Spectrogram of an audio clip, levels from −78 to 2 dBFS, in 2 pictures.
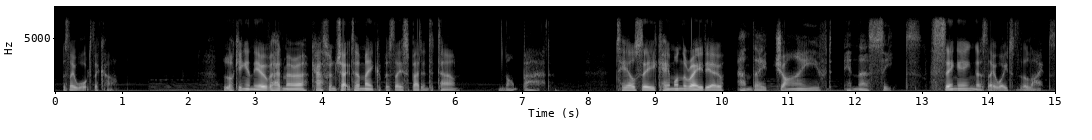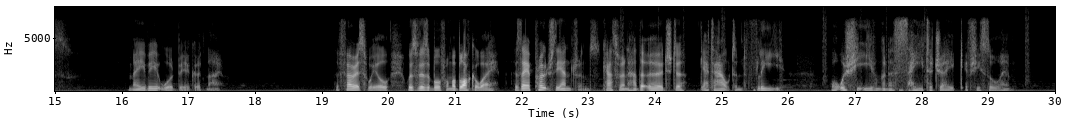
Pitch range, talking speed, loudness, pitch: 80-130 Hz, 165 wpm, -30 LUFS, 105 Hz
